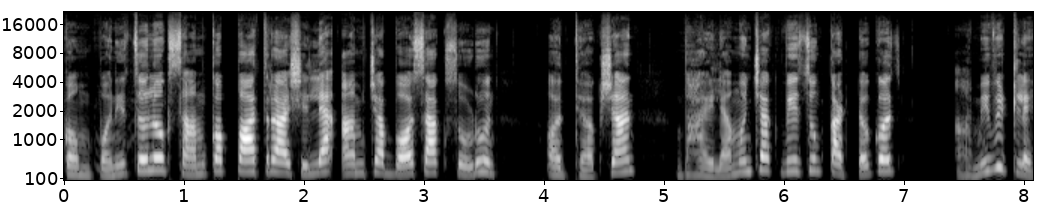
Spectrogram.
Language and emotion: Goan Konkani, disgusted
